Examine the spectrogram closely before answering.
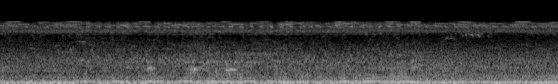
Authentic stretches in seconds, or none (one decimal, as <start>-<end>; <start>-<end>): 0.0-0.8; 4.2-5.6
